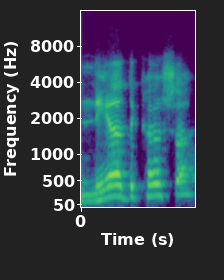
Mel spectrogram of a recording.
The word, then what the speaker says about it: Nia DaCosta: I think her name first name is Nia DaCosta. Yeah, am I saying that right? – Sounds right.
